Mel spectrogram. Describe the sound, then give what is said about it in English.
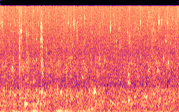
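Meltwater trickles from melting glacier ice in a soft, steady, continuous flow with faint scattered drips and no voices. “creating recordings of our melting ice, of climate change, a sonic record of changing climate as told through the ice”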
